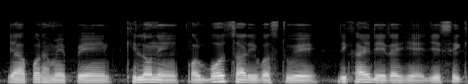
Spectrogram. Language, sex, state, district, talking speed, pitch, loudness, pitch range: Hindi, male, Uttar Pradesh, Muzaffarnagar, 205 wpm, 105 Hz, -15 LUFS, 100-110 Hz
